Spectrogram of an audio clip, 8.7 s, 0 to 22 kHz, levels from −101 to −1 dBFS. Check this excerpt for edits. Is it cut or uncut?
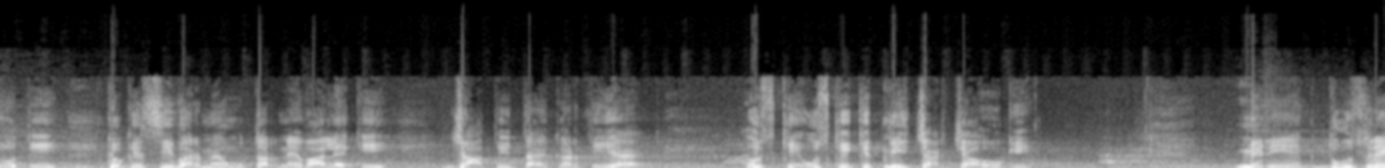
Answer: uncut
